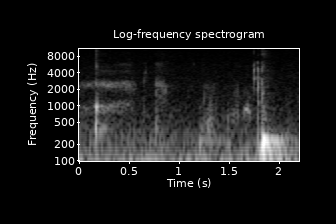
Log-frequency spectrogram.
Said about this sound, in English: And my throat needs a little bit of lotion now. You get to hear me swallowing.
